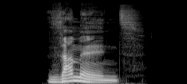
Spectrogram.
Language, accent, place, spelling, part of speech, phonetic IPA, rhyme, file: German, Germany, Berlin, Sammelns, noun, [ˈzaml̩ns], -aml̩ns, De-Sammelns.ogg
- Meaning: genitive singular of Sammeln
